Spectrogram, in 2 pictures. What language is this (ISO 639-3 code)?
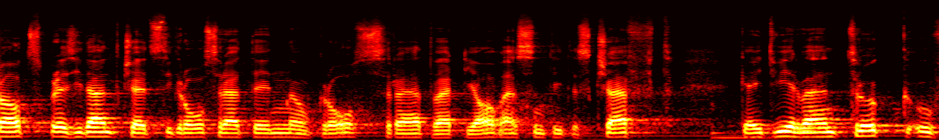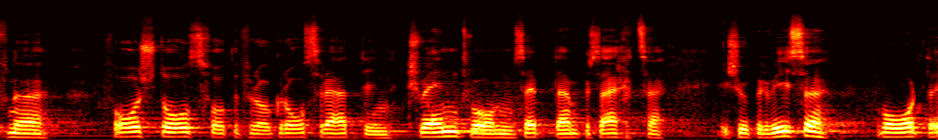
gsw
